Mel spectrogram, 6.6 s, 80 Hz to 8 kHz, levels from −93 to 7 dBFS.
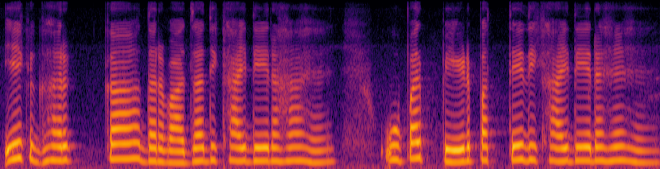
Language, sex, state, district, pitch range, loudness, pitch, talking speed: Hindi, female, Bihar, West Champaran, 225-245 Hz, -16 LUFS, 230 Hz, 135 wpm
